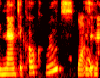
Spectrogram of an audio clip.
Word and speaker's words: Nanticoke: to your I hope I'm saying it correctly, Nanticoke roots. Yes, Is it that Nanticoke?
